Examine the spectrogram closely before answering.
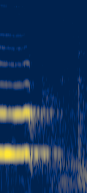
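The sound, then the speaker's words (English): A human voice imitating a wolf howling, a single clear, sustained 'woo' tone held for under a second before it trails off. “When the blue moon comes out, the wolf,”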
